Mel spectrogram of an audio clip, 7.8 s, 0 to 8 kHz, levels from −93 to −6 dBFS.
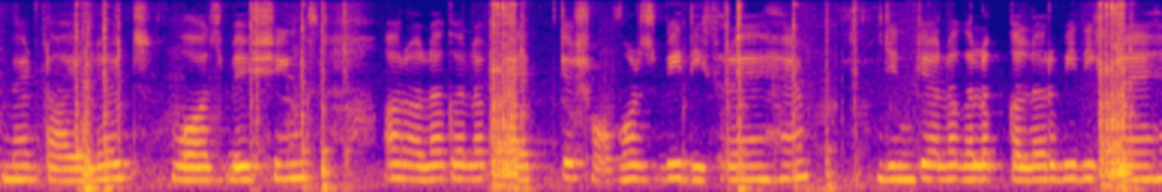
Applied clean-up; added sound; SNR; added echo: none; Motor vehicle (road); 5 dB; none.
